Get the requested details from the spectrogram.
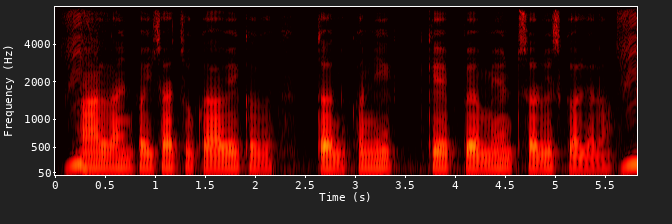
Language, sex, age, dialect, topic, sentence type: Bhojpuri, male, 18-24, Western, banking, statement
